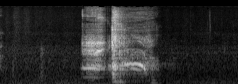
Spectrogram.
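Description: A man's harsh, choking cough about a second in, in two quick bursts with some voice in them: a dying victim's gag as he coughs up stage blood from his mouth.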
